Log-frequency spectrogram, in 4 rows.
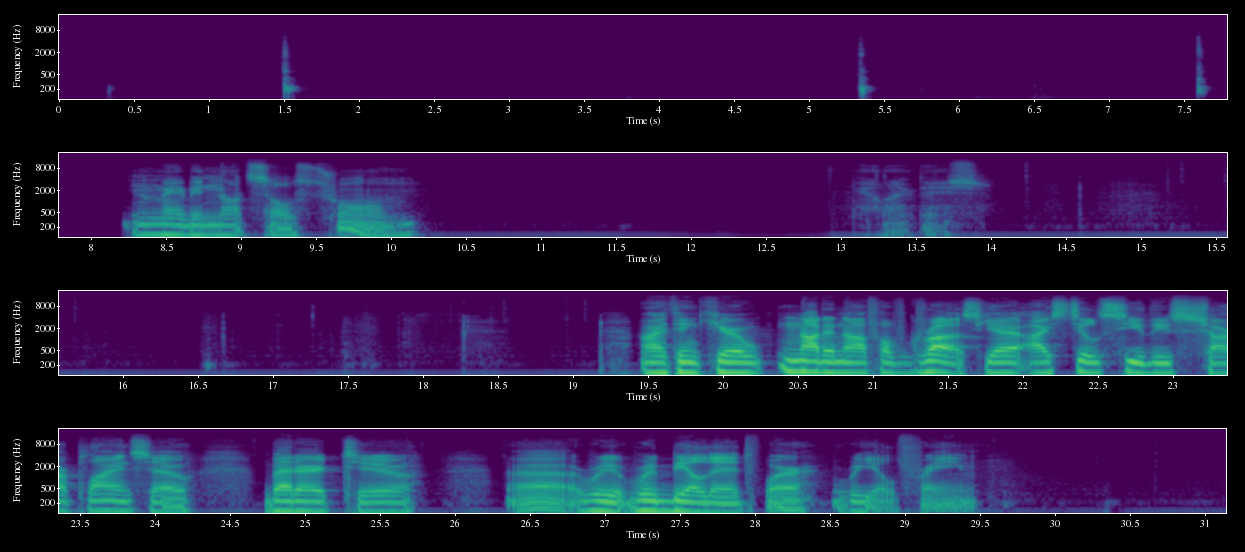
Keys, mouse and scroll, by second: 0.7 click, 0.9 click, 2.4 click, 6.5 click, 8.8 click, 8.9 click, 10.0 click, 13.6 click, 15.1 click, 15.2 click, 15.5 click, 15.6 double click, 18.4 click, 18.5 click, 18.9 click, 19.1 click, 23.8 click, 25.2 ctrl+я, 25.7 click, 25.8 click, 26.3 click, 28.0 click, 28.1 click, 29.5 click, 29.6 click, 30.3 click.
